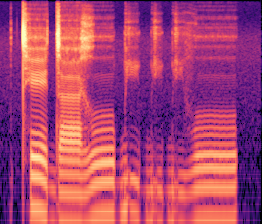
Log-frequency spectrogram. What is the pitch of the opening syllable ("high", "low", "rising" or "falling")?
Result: falling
